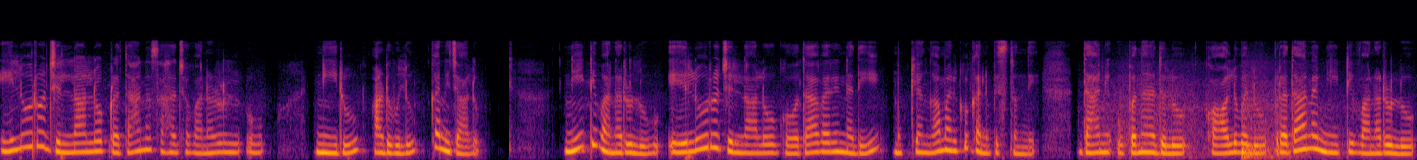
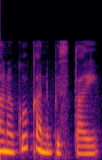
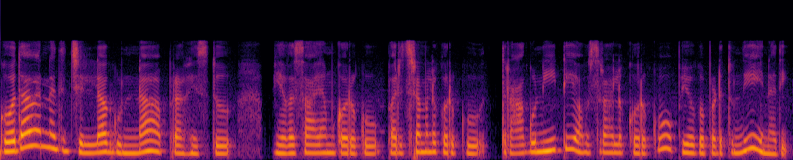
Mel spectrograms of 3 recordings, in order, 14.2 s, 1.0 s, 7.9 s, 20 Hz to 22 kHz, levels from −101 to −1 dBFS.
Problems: none marked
